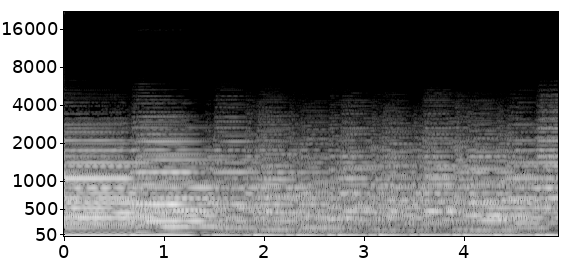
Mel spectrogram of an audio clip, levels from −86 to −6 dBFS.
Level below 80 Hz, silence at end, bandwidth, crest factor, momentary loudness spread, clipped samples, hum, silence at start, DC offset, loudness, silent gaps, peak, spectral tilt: -42 dBFS; 0 s; 5.2 kHz; 16 dB; 9 LU; under 0.1%; none; 0 s; 9%; -22 LUFS; none; -4 dBFS; -10 dB/octave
